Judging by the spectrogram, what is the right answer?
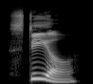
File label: "STEAL", english; 3000 words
